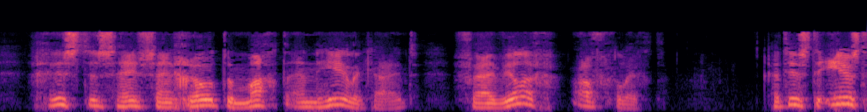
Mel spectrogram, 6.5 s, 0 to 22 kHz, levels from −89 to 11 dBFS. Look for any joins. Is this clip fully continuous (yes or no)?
yes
